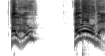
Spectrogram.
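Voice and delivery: gruff shout, very high and very loud. You hear a shriek of agony in the night; reply in a gruff voice. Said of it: "said a gruff voice in reply".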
